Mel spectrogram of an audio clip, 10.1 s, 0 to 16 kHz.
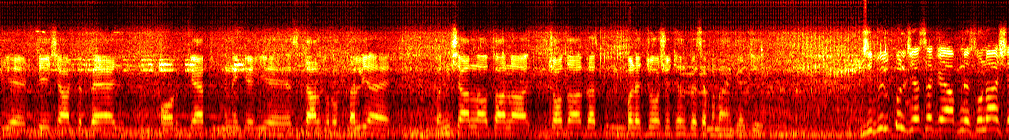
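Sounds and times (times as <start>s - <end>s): man talking into a microphone: 0.0s - 7.8s, 8.5s - 10.0s
street traffic rumble: 0.0s - 10.0s.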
